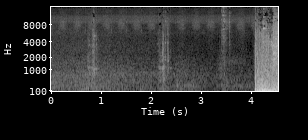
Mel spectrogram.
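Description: Soft menu clicks tick as items are selected.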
